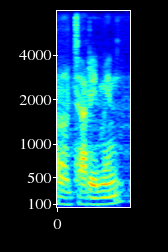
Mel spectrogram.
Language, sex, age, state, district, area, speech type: Bodo, male, 45-60, Assam, Chirang, rural, spontaneous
